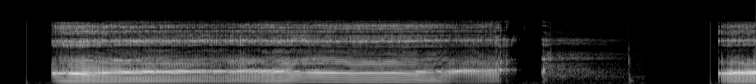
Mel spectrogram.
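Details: A long, loud, voiced belch of about four and a half seconds wavering in pitch, then breathy exhaling; a deliberate smoky burp (eructation).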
